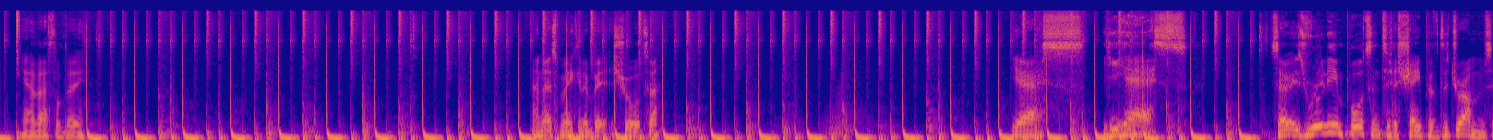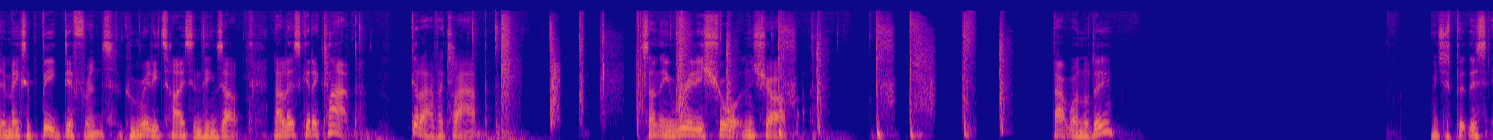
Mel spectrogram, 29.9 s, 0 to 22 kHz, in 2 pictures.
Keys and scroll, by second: 0.1 space, 3.4 0, 4.1 Return, 12.5 space, 13.1 super+s, 15.7 Left, 16.0 Up, 16.9 Left, 18.5 Right, 19.8 Down, 23.0 Up, 23.6 Down.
